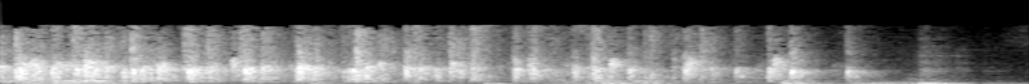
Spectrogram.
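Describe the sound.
Audience applause welcoming a performer at an open mic night: a dense, steady patter of many hands clapping that runs throughout, with a few voices faintly mixed in.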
